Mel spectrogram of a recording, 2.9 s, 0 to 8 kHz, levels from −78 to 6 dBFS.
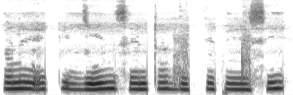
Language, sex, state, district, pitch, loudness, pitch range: Bengali, male, Assam, Hailakandi, 190 Hz, -15 LUFS, 185-200 Hz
